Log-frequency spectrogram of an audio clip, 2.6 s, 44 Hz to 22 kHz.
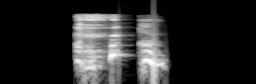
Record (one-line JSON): {"cough_length": "2.6 s", "cough_amplitude": 30758, "cough_signal_mean_std_ratio": 0.37, "survey_phase": "beta (2021-08-13 to 2022-03-07)", "age": "45-64", "gender": "Female", "wearing_mask": "No", "symptom_abdominal_pain": true, "symptom_headache": true, "symptom_onset": "11 days", "smoker_status": "Current smoker (e-cigarettes or vapes only)", "respiratory_condition_asthma": false, "respiratory_condition_other": false, "recruitment_source": "REACT", "submission_delay": "1 day", "covid_test_result": "Negative", "covid_test_method": "RT-qPCR", "influenza_a_test_result": "Unknown/Void", "influenza_b_test_result": "Unknown/Void"}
